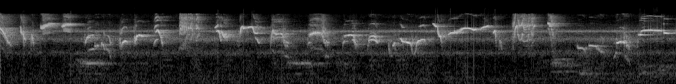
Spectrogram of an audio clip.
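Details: Oriental magpie-robin song used to excite birds for fighting: a dense, continuous stream of varied whistles, slurred sweeps and sharp chirps in quick succession, with a constant high whine behind it.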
